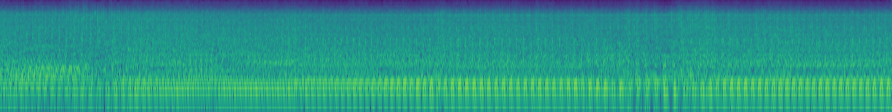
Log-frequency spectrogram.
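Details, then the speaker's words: Free roadside-find ride-on lawn tractor, small single-cylinder engine chugging fast and rough, pitch stepping up and sagging; runs only on choke, idle needs big adjustment; owner thinks it's lean and will adjust the mixture. "and then it's not running without choke so if it's not running without choke if it needs to be choked it means that i need to reduce the amount of air because it's not getting enough fuel"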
